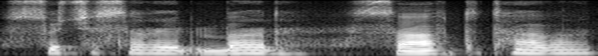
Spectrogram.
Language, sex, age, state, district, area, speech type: Kashmiri, male, 30-45, Jammu and Kashmir, Budgam, rural, spontaneous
